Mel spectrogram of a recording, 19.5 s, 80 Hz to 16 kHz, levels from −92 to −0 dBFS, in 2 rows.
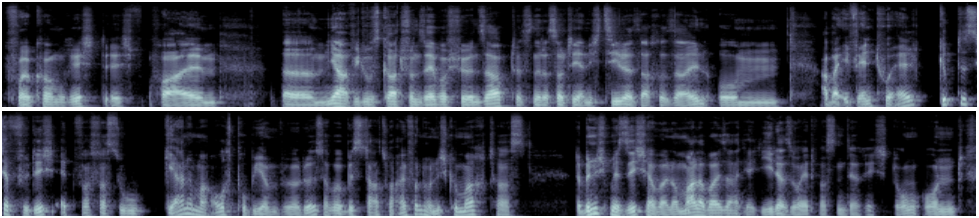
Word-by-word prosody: Vollkommen 90 0 +1
richtig. 100 -3 -3
V - - -19
vor - - +5
allem, 80 +1 +3 0.6
ähm, 85 -1 +3
ja, 105 -2 +7
wie 90 - -1
du 90 - -1
es 85 0 -5
gerade 95 0 +5
schon 90 -2 0
selber 90 +1 +4
schön 85 -1 +2
sagtest, 110 0 +2
ne? 85 - +3
Das 85 - 0
sollte - - +2
ja - - +2
nicht 80 0 -6
Ziel 95 0 +3
der - - +5
Sache - - -1
sein, 95 +7 +2
um 80 -1 -2 0.3
aber - - +2
eventuell 110 +10 -1
gibt 175 +2 -1
es 180 -1 -2
ja 150 - +3
für 95 -9 -6
dich - - -1
etwas, 100 0 -8
was 90 -2 -4
du 90 -2 -5 0.2
gerne 155 +4 -1
mal 120 -7 -2
ausprobieren 85 - -4
würdest, 80 -1 -2
aber 95 -2 -1
bis 90 +2 -3
dato - - -5
einfach 110 +7 -3
noch 140 - -3
nicht 90 +2 -4
gemacht 125 +4 -2
hast. 70 -1 -7 0.4
Da - - -1
bin - - +6
ich - - -1
mir - - +5
sicher, 80 - +1
weil 80 - 0
normalerweise 100 +3 +2
hat 95 - -8
ja 75 - -5
jeder 75 +3 -1
so 80 -2 -3
etwas 70 0 -7
in 75 -2 -8
der 75 -1 -8
Richtung. 100 +4 -6
Und 80 0 -4
90 Hz, 195 wpm, -27 LUFS, 80-100 Hz, 0.6 s, ja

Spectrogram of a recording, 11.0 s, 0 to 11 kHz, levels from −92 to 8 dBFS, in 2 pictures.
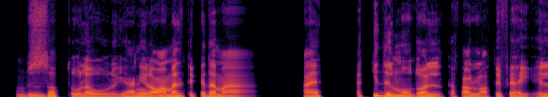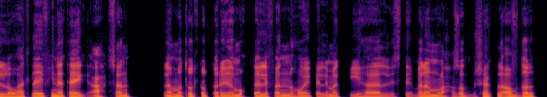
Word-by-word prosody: بالضبط، 150 +1 -1
ولو 105 +2 0
يعني 120 0 +1
لو 115 -1 +5
عملت 135 +4 +4
كده 125 +2 +2
معاه، 100 -3 0 1.0
أكيد 155 +3 0
الموضوع 105 +1 +4
التفاعل 105 +2 0
العاطفي 110 +4 -2
هيقِل 105 +5 0
وهتلاقي 115 +6 +1
فيه 140 +1 -1
نتايج 120 -2 +3
أحسن 110 -1 -1 0.4
لمّا 105 0 +2
تطلُب 130 +3 -1
طريقة 120 0 0
مختلفة 110 +1 0
إن 100 -1 -1
هو 100 +2 -2
يكلِّمك 100 -1 -4
فيها 105 -1 -2
لاستقبال 100 +3 -4
الملاحظات 105 +1 -1
بشكل 140 +4 -3
أفضل، 135 -2 +1
115 Hz, 155 wpm, -26 LUFS, 100-125 Hz, 1.0 s, لو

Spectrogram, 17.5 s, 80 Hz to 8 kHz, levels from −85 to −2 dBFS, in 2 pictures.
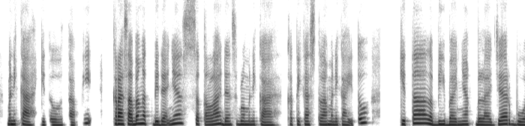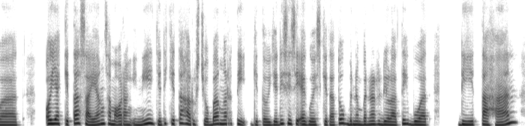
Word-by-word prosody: menikah, 210 -4 +1
gitu, 175 -1 -3
tapi 225 +12 -5 0.4
kerasa 230 -3 +5
banget 245 +1 +4
bedanya 200 +7 +2
setelah 215 -3 -1
dan 200 -3 +1
sebelum 200 +1 -1
menikah. 170 -3 -3 0.2
Ketika 200 -1 -3
setelah 195 0 -2
menikah 190 -1 -2
itu, 290 - -1 0.5
kita 270 +5 +3
lebih 205 -3 +2
banyak 190 +2 0
belajar 190 +5 +1
buat, 175 -3 -1 0.5
"Oh - - +9
iya 250 +1 +7
kita 245 +4 +1
sayang 195 +7 +2
sama 210 -6 +1
orang 195 -1 -2
ini, 220 +10 +3
jadi 210 0 -3
kita 240 +3 -1
harus 220 -6 -3
coba 215 +5 +1
ngerti." 230 -5 -2
Gitu. 180 -1 -4
Jadi 185 +6 -1
sisi 240 -3 0
egois 190 -3 0
kita 180 -3 -3
tuh 265 +4 +2
benar-benar 200 0 0
dilatih 190 +3 +1
buat 190 -3 +1 0.5
ditahan 195 - 0
200 Hz, 140 wpm, -20 LUFS, 185-230 Hz, 0.5 s, Oh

